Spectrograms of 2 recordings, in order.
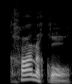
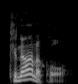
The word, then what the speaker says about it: canonical: I discovered I cannot pronounce the word canonical. I was saying conicle throughout the interview and meant canonical.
